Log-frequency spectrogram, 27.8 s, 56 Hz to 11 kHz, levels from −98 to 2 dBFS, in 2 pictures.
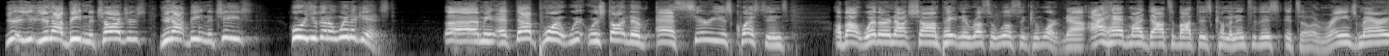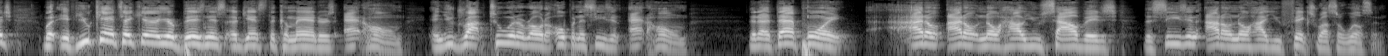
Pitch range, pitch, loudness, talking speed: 150-220 Hz, 175 Hz, -20 LUFS, 220 wpm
